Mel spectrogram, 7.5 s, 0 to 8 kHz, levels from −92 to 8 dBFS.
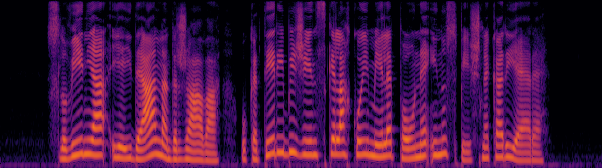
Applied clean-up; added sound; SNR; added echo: none; none; none; none.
